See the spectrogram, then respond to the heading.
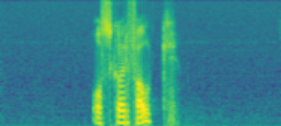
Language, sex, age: Norwegian, male, 40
